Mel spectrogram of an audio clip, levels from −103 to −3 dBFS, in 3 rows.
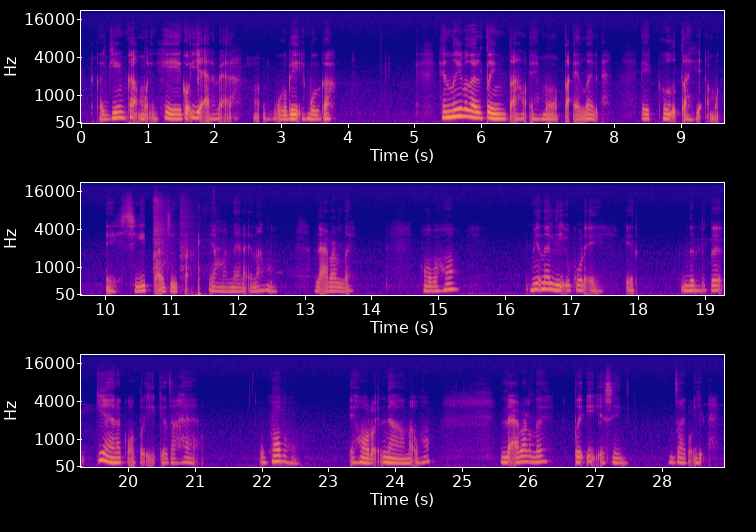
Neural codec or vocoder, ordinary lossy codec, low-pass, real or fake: none; none; 19.8 kHz; real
